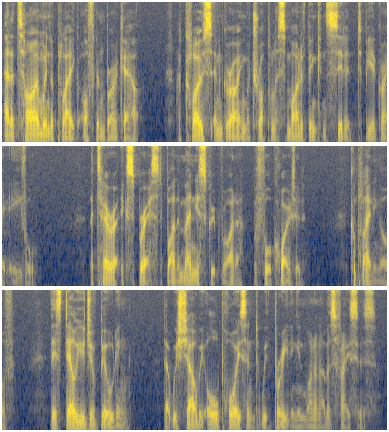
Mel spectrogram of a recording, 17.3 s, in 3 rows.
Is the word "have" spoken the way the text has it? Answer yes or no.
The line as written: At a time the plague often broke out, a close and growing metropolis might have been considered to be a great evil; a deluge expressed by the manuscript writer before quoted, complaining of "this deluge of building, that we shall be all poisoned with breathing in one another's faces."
yes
